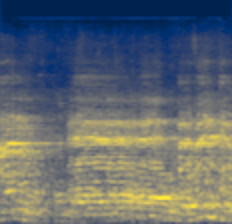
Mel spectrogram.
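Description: A person's voice through the hall's sound, holding one long drawn-out syllable near the middle.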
